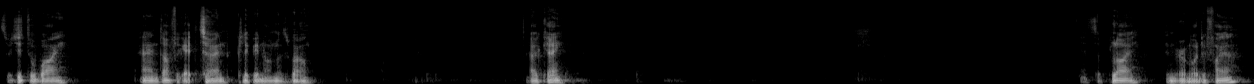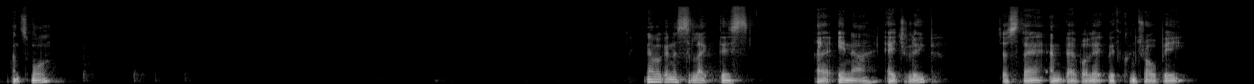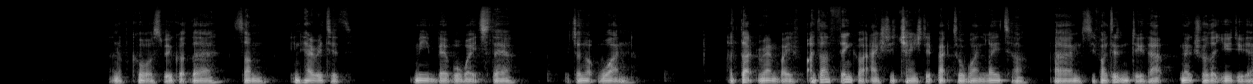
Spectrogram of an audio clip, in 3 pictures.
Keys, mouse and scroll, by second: 1.0 click, 1.3 click, 2.9-4.2 middle drag, 4.2 click, 5.4-7.4 middle drag, 7.4 click, 8.2-8.6 middle drag, 8.6 Tab, 8.8 scroll up 3, 9.0 middle click, 9.4 scroll down 1, 9.4-11.0 shift+middle drag, 11.0 click, 11.8 Tab, 13.8-14.4 drag, 14.4 Tab, 16.2 3, 18.7 middle click, 19.1-22.1 scroll up 2, 22.1 ctrl+b, 29.5-31.2 middle drag, 31.2-32.0 scroll up 1, 32.0 3, 32.6-36.1 scroll up 1, 36.1 alt+e.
